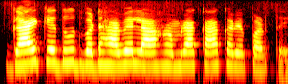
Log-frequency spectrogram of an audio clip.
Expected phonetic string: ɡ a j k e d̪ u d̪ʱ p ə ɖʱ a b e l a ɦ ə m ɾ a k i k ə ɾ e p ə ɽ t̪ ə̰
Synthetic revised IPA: ɡ a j k e d̪ u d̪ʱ b ə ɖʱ a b e l a ɦ ə m ɾ a k a k ə ɾ e p ə ɽ t̪ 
